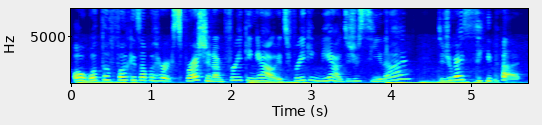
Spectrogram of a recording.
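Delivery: real fright, half laughing; freaked out. Real, not acted. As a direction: yell at chat in real alarm. Streamer reacts to creepy game.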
